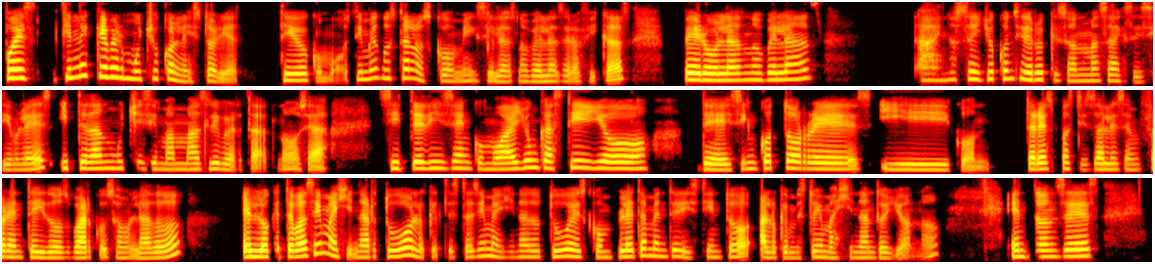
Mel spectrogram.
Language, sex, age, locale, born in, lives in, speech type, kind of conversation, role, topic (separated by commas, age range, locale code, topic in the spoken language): Spanish, female, 25-29, es-MX, Mexico, Mexico, conversation, podcast, guest, ¿Qué es lo que más disfrutas al leer libros o cómics?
